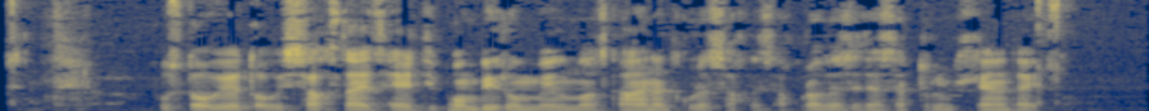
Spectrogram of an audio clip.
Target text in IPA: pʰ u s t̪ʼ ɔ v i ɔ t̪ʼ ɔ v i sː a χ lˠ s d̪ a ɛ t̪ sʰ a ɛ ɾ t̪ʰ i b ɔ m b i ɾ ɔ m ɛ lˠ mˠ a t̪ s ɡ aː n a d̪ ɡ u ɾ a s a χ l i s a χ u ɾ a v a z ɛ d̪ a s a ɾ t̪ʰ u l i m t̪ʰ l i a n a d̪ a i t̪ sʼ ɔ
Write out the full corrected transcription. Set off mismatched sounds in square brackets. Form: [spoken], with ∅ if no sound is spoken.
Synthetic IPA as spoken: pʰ u s t̪ʼ ɔ v i ɔ t̪ʼ ɔ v i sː a χ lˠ s d̪ a ɛ t̪ sʰ a ɛ ɾ t̪ʰ i b ɔ m b i ɾ ɔ m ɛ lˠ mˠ a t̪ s ɡ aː n a d̪ ɡ u ɾ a s a χ l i s a χ u ɾ a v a z ɛ d̪ a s a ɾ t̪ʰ u l i m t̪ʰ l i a n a d̪ a i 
